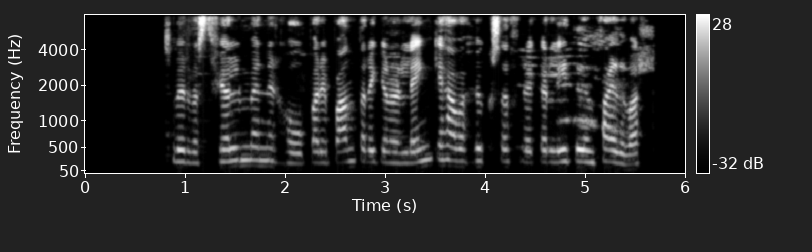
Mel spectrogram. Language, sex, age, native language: Icelandic, female, 30-39, Icelandic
